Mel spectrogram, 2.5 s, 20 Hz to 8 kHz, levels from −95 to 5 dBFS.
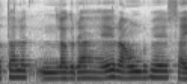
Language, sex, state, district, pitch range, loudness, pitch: Hindi, female, Bihar, Patna, 170-190 Hz, -15 LUFS, 180 Hz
